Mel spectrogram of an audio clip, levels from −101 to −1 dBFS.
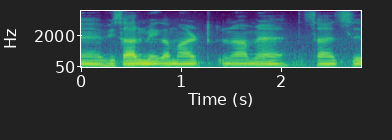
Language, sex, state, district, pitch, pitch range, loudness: Hindi, male, Bihar, West Champaran, 95 Hz, 95-100 Hz, -18 LUFS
